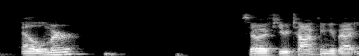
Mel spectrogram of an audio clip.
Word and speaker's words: lmer: we have to use lm e r and that's pronounced generally speaking elmer so if you're talking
